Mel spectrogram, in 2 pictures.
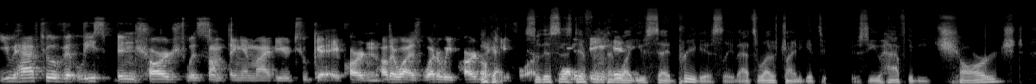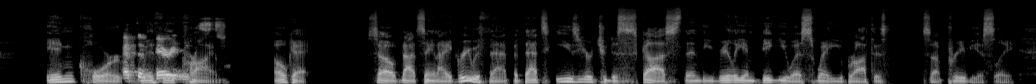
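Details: Adult male speaker; Normal speech.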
